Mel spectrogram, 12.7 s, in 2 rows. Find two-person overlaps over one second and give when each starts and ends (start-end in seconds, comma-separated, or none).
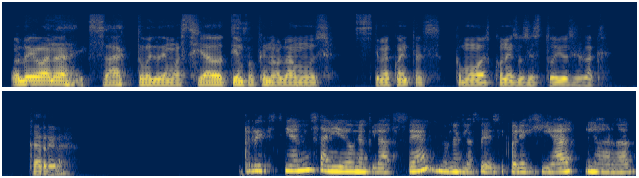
none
